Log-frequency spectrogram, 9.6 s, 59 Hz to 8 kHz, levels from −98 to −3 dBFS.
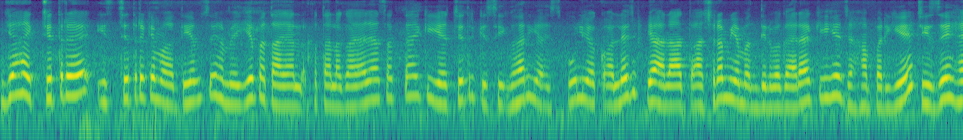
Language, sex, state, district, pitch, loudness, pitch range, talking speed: Hindi, female, Bihar, Purnia, 225 Hz, -16 LUFS, 200-255 Hz, 250 wpm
